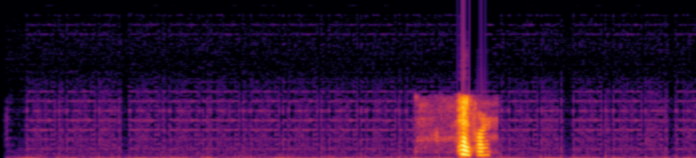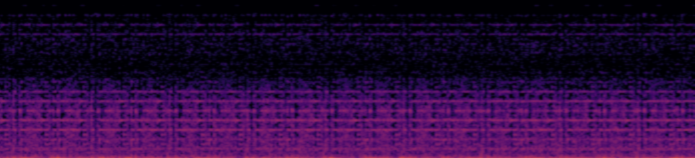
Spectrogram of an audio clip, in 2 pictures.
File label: Police, scanner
